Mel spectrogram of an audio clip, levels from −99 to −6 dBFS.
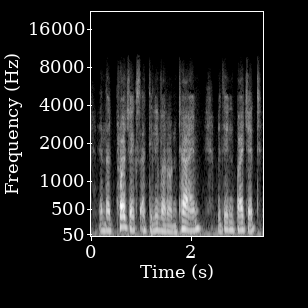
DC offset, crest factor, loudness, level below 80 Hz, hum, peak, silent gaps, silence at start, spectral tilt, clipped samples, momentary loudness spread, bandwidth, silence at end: under 0.1%; 22 dB; -23 LUFS; -48 dBFS; none; -2 dBFS; none; 0.15 s; -8 dB/octave; under 0.1%; 13 LU; 7.8 kHz; 0.05 s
